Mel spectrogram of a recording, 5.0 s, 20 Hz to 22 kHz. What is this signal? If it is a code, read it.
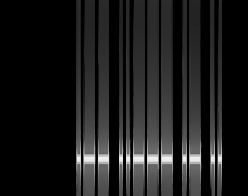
Morse code, heard as a keyed tone, about 17 wpm, 700 Hz. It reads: W2AI
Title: USA Call Signs - 4 Characters - Repeated 3x - 17wpm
